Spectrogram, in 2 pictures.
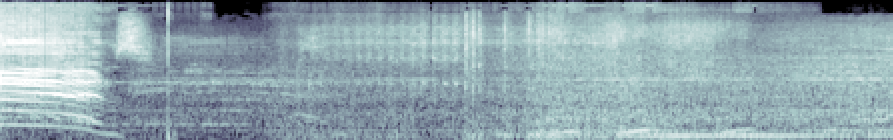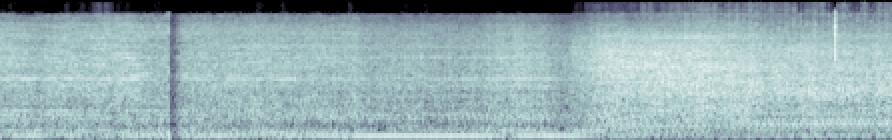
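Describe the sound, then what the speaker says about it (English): IndyCar race car engines fire up on the grid at Barber Motorsports Park for the Honda Indy Grand Prix of Alabama, a loud dense roar of many engines idling and revving together, with crowd noise and a broadcast announcer talking over it. "Engines are fired."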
